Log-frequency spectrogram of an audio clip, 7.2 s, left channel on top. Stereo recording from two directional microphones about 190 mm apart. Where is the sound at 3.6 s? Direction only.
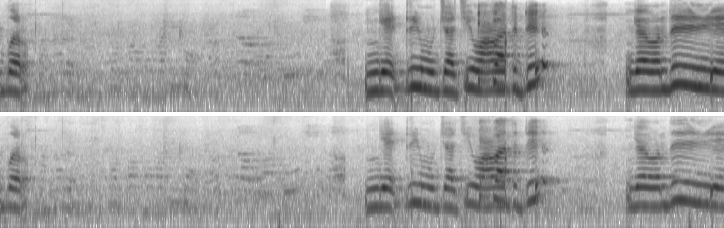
20° left (ahead or behind).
